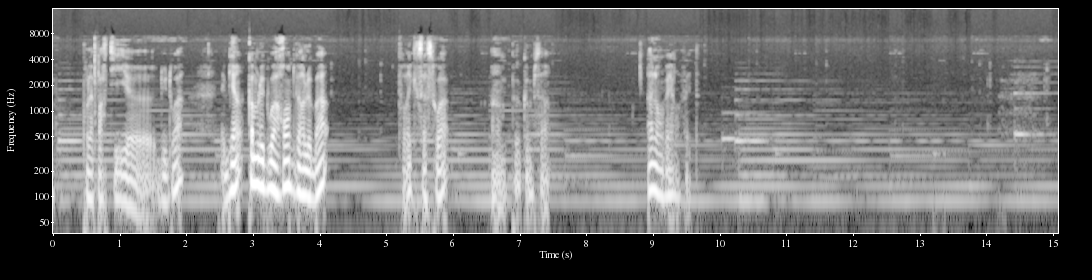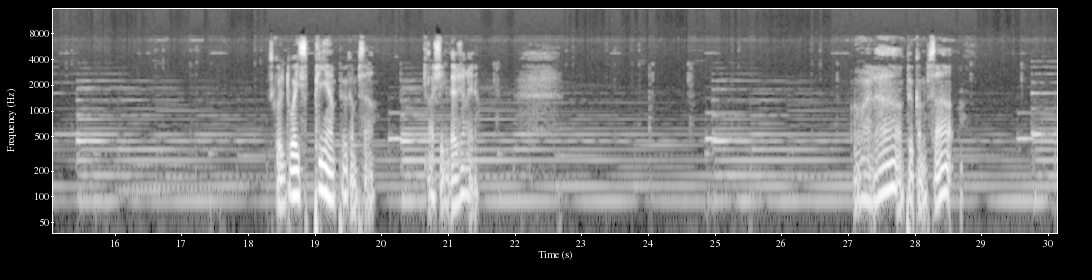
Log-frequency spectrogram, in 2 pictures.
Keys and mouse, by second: 3.6-4.2 middle drag, 5.0-5.5 middle drag, 6.1 g, 9.0 click, 9.8 click, 10.6 click, 10.9 g, 12.7 click, 13.3 g, 14.1-15.0 middle drag, 15.3 click, 15.8 g, 17.2 click, 17.5 g, 18.6-19.4 middle drag, 19.9-20.4 middle drag, 21.0 click, 21.2-21.8 middle drag, 22.8 shift+click, 23.5 shift+drag, 23.9 shift+click, 24.1-24.7 middle drag, 25.0 g, 25.6 r, 26.9-28.3 middle drag, 28.4 Tab, 28.9-29.7 middle drag, 29.9 Tab.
